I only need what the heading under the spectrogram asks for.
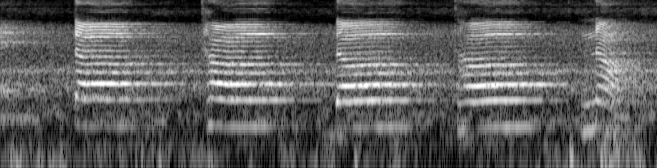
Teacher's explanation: हमारी जीवा दांतों को स्पर्श करती है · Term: दंत्य वर्ण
